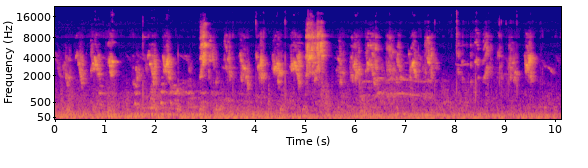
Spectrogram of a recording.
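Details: Pet lovebirds feeding, with shrill, harsh squawks and chattering bursts in rapid irregular series, several birds overlapping, with brief pauses between clusters.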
